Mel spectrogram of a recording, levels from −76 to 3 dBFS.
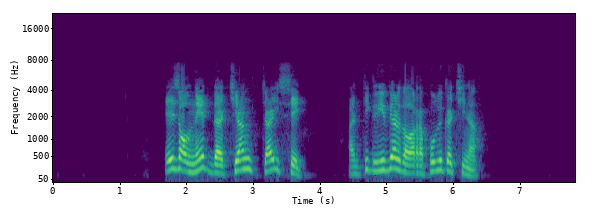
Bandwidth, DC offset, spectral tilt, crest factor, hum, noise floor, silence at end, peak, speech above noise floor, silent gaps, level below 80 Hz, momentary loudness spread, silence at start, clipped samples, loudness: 7.6 kHz; under 0.1%; -6.5 dB/octave; 18 dB; none; under -90 dBFS; 1.45 s; 0 dBFS; over 74 dB; none; -60 dBFS; 12 LU; 1.7 s; under 0.1%; -16 LUFS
